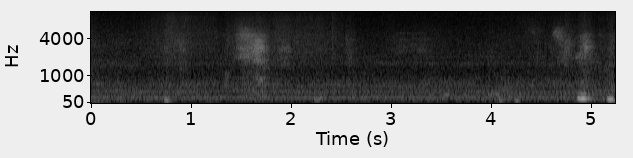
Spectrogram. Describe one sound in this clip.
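Soft footsteps move slowly across a hard floor.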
